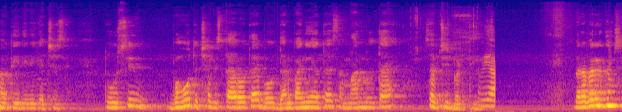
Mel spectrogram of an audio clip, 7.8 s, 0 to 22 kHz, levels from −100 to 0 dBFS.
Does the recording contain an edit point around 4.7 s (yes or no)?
no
